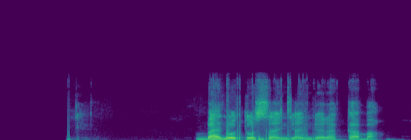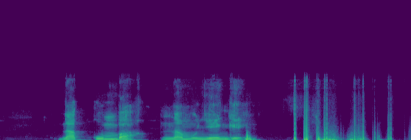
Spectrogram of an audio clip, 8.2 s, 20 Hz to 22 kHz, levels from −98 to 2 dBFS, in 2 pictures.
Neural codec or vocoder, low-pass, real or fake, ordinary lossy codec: none; 9.9 kHz; real; Opus, 16 kbps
